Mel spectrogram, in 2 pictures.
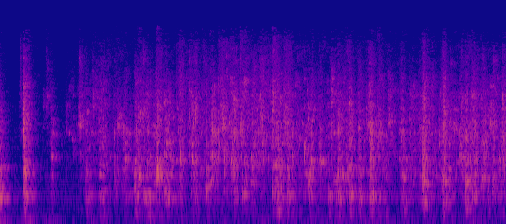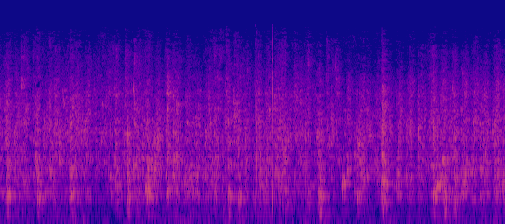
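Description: Wire whisk beating a thin liquid blini batter mixture in a plastic bowl: a fast, steady run of light scraping and clicking strokes of the wires against the bowl.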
